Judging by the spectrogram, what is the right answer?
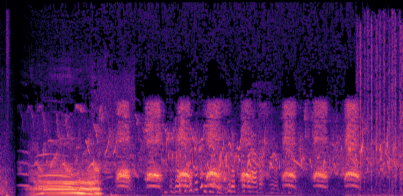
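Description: A cow moos once, a long call rising and falling in pitch. Then a crow caws over and over, about two caws a second.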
